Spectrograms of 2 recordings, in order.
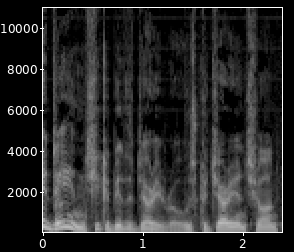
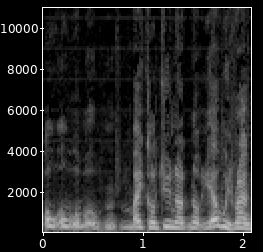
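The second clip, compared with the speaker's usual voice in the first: squeaky high whine; high squeal; 14 semitones higher than usual. Acted. High-pitched protest at Michael.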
